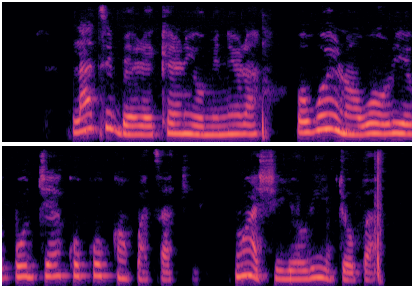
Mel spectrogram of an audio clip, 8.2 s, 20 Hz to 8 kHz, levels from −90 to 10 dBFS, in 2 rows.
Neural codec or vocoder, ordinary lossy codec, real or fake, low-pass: none; none; real; 7.2 kHz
